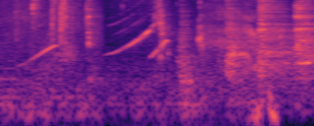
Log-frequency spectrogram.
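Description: Crackling of crisp deep-fried glass noodles as they are lifted and broken with tongs and chopsticks. Three short rising whistle-like tones are heard, one near the start and two about a second in.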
